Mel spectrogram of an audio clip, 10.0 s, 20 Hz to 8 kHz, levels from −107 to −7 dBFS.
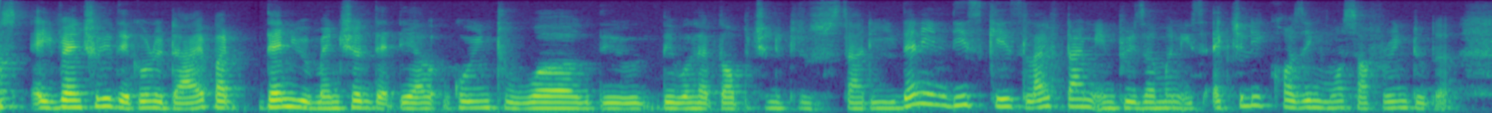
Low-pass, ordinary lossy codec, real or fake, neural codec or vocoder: none; none; real; none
